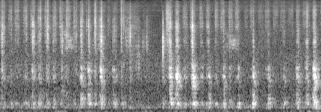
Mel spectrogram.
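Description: A wooden stylus makes small scratches near the bottom edge of a flat, black-coated scratch-art paper card. Quiet, dry scratching strokes repeat in short bursts, with a brief pause in the middle before the scratching resumes.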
